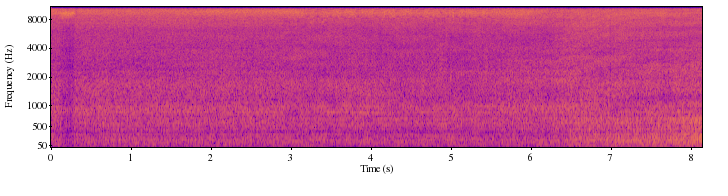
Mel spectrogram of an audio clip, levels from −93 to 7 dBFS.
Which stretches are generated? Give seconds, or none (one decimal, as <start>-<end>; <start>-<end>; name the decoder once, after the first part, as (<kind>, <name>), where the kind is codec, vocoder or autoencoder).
2.9-5.6 (codec, SNAC)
